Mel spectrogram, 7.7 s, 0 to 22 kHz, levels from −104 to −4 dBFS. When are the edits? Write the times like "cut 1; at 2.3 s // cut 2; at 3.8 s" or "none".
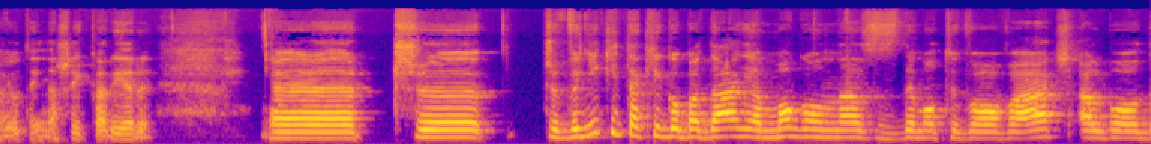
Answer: none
